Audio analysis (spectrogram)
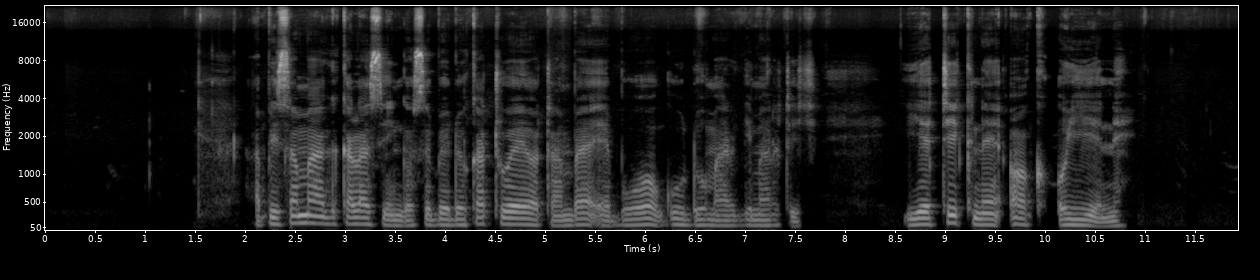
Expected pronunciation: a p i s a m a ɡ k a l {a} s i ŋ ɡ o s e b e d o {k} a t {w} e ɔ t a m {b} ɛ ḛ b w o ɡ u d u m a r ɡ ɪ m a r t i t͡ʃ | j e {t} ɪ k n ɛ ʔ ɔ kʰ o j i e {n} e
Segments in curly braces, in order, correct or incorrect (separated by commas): correct, correct, correct, correct, correct, correct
